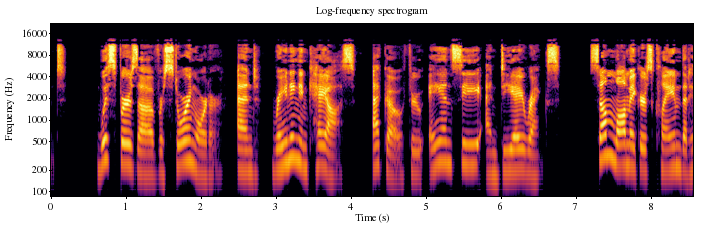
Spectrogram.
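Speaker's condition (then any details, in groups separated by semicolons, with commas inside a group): No condition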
